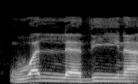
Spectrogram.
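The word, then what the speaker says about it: والذين: کہتے ہیں والذین آمنوا، یہاں حمزۃ الوصل گر جاتا ہے، کیونکہ میں واو کا تلفظ کرنے کے بعد اسے براہ راست اگلے لفظ سے جوڑتا ہوں۔ والذین، ہم والذین نہیں کہتے، وہ غلط ہے، لیکن اگر میں اس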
